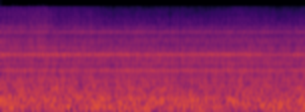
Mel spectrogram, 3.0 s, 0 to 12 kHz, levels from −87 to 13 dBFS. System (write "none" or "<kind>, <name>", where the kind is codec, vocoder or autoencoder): vocoder, Vocos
